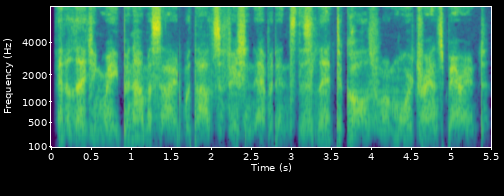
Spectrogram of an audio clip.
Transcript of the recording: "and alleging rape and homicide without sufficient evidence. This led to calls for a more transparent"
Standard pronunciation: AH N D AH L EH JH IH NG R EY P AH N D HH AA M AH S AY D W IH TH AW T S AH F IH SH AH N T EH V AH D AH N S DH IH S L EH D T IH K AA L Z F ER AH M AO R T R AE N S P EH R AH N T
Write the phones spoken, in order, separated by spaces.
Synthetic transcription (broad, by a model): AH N AH L EH JH IH NG R EY P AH N HH AA M AH S AY D W IH TH AW T S AH F IH SH AH N T EH V AH D AH N S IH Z L EH D T IH K AA Z F ER AH M AO R T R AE N S P EH R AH N T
